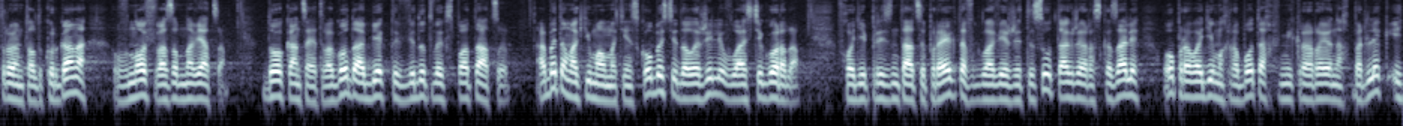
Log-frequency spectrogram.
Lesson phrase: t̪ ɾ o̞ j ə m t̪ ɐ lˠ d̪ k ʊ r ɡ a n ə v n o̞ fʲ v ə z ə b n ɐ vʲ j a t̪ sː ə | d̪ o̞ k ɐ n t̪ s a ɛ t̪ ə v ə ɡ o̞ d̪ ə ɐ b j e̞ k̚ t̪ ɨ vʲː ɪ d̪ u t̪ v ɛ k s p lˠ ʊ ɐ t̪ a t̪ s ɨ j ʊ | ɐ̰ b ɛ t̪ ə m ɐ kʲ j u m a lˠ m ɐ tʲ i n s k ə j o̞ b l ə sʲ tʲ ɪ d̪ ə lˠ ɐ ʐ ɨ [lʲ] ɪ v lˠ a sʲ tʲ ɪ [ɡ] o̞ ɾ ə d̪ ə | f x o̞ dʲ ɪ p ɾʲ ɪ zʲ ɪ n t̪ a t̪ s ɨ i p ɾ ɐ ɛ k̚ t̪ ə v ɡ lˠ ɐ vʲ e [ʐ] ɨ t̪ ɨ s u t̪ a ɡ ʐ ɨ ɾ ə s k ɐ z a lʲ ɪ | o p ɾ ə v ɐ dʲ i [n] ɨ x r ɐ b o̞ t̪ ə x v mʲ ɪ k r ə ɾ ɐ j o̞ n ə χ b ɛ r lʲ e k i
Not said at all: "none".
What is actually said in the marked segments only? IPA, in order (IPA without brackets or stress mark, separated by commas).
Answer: lʲ, ɡ, ʐ, m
